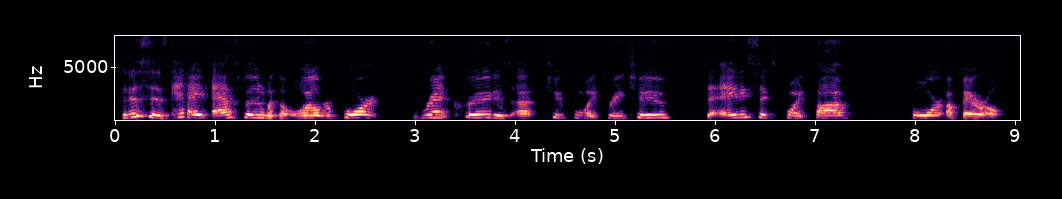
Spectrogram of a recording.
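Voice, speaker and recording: Woman playing higher-pitched radio news anchor. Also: slow pace, darkish tone, dull audio. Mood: matter-of-fact. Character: female radio news anchor reading oil market report. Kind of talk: news report read in a table read.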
